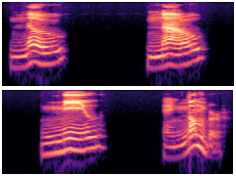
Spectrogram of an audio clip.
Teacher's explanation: it is made through the nose rather than the mouth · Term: n sound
